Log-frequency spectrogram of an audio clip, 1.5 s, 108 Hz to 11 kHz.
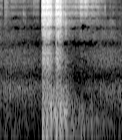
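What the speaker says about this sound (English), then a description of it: "instead of firing a single shot, you're gonna fire a burst of rounds" A short, loud burst of rifle fire in the military shooter ArmA 2, two or three rapid shots merging into one crack with a brief fading echo against quiet background hiss.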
